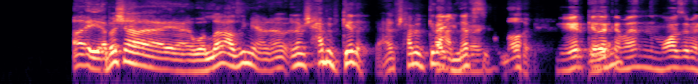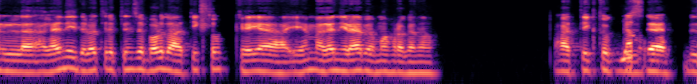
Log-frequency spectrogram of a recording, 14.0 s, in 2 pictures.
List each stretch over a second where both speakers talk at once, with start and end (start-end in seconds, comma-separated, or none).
none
